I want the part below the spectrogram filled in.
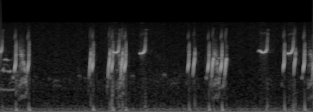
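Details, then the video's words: Quail voice for the evening, played to attract quail: crisp short notes in pairs and triplets, a few thin higher whistled notes between them, spaced bursts with quiet gaps. "شام کیلئے بٹیر کی صاف آواز"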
